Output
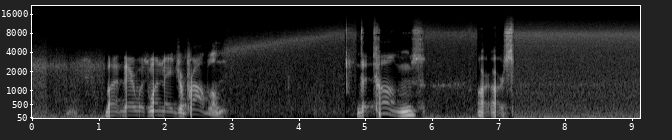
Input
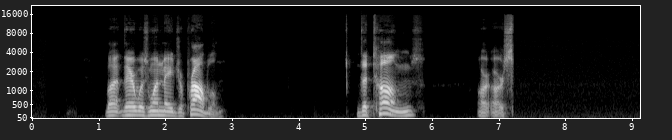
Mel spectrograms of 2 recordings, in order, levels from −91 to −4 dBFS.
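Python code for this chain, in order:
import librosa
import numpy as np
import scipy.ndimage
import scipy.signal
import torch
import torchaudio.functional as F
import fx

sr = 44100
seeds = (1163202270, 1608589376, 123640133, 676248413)

y = fx.highpass(x, sr, hz=250.0, slope=12, at=(1.33, 5.17))
y = fx.gate_flip(y, sr, shuts_db=-17.0, range_db=-39)
y = fx.filter_sweep_lowpass(y, sr, from_hz=2500.0, to_hz=7700.0, start_s=1.46, end_s=4.53, q=6.0)
y = fx.env_flatten(y, sr, amount_pct=50)
y = y * 10.0 ** (-4.5 / 20.0)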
